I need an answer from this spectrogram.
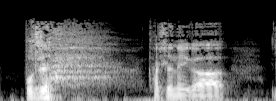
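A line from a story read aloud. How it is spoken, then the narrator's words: Flat, casual. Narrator (Chinese): 淡淡的说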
